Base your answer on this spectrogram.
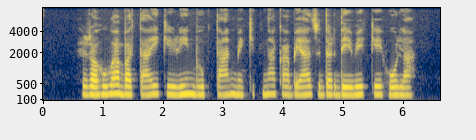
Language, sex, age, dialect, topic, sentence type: Magahi, female, 41-45, Southern, banking, question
